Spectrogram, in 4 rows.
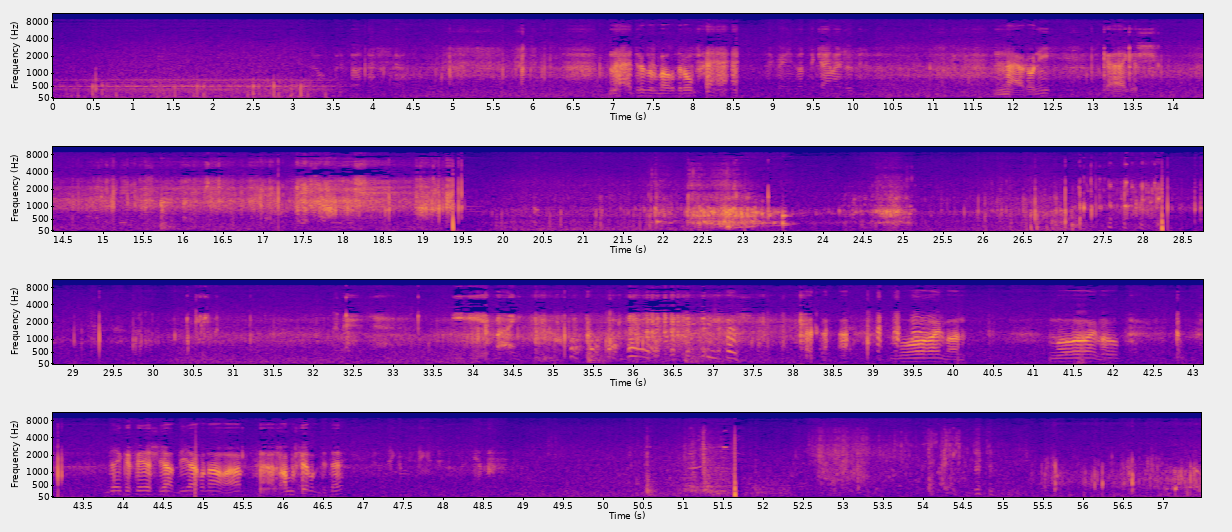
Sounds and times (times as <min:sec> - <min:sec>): Speech: 0:07.0 - 0:10.2, 0:11.8 - 0:12.5, 0:13.1 - 0:13.9, 0:33.8 - 0:34.6, 0:38.2 - 0:40.2, 0:41.2 - 0:42.2, 0:43.8 - 0:48.8.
